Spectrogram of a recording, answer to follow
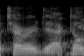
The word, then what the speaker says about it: pterodactyl: Oh, why can't you hear a pterodactyl go to the bathroom? A pterodactyl go to the bathroom because the P is silent.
